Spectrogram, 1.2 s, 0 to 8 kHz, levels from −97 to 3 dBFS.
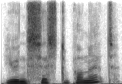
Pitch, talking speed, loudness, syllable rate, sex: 155 Hz, 195 wpm, -14 LUFS, 5.3 syllables/s, male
